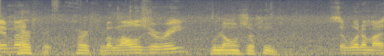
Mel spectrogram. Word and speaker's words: boulangerie: Boulangerie.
